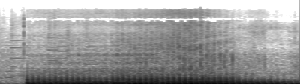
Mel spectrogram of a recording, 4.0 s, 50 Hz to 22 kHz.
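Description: BMW F 850 GS Adventure motorcycle's parallel-twin engine running steadily while riding along a gravel road. The sound cuts in suddenly just after the start and stops just before the end.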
